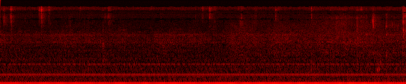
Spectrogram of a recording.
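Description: Steady low hum with a faint, steady higher tone over it and no distinct events.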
